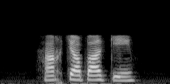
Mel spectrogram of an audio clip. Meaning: faience
- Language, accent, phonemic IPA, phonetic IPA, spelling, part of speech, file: Armenian, Eastern Armenian, /hɑχt͡ʃɑpɑˈki/, [hɑχt͡ʃɑpɑkí], հախճապակի, noun, Hy-հախճապակի.ogg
